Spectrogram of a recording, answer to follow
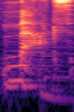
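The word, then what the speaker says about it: Merckx: last name is pronounced max so I've been mispronouncing it but there's a CK X at the end just why are all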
